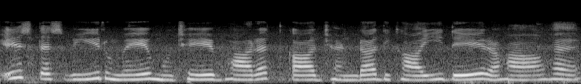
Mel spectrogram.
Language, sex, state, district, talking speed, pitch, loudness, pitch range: Hindi, female, Madhya Pradesh, Katni, 115 wpm, 225 Hz, -13 LUFS, 215-245 Hz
